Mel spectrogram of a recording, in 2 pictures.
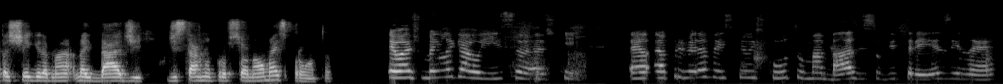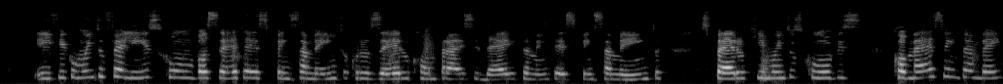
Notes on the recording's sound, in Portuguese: Rolou uma live no meu instagram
